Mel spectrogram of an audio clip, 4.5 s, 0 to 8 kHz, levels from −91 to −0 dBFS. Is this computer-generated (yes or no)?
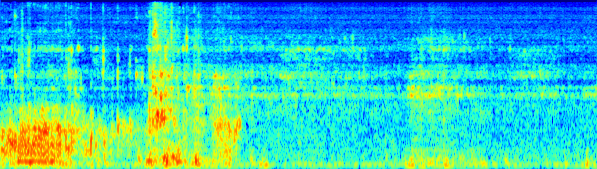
yes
